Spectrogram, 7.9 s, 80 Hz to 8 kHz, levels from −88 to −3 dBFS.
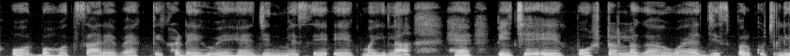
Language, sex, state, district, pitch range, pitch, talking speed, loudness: Hindi, female, Uttar Pradesh, Saharanpur, 195-210 Hz, 205 Hz, 165 wpm, -15 LUFS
